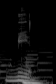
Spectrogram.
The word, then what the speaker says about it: mean: Untuk data tunggal yang pertama adalah rata-rata hitung atau mean ditulisnya mean ya dibacanya min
